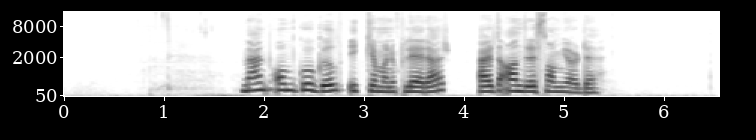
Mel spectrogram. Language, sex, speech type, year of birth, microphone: Norwegian, female, read, 1983, Sennheiser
